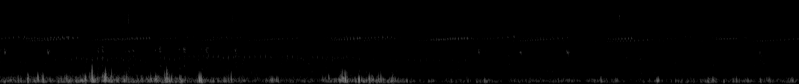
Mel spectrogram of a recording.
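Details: Frogs crowd a beaver pond in spring, giving quick low clucking croaks in bunched bursts during the first four seconds, then sparser. A high, evenly spaced peeping note repeats throughout.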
